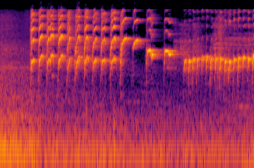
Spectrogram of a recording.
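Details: Greater green leafbird in full song to stimulate other birds: a long run of quick ringing chirps, a few descending slurred notes, then a fast, thin trill.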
